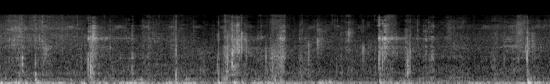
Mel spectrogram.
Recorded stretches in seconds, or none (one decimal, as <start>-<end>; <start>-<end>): 0.0-5.5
